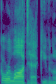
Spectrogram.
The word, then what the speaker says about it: LaTeX: markdown language called LaTeX, which is spelled latex. Don't worry about it. You don't say the X because it was made by an idiot who gave it a stupid name. But you call it LaTeX or LaTeX, even though it's got an X.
